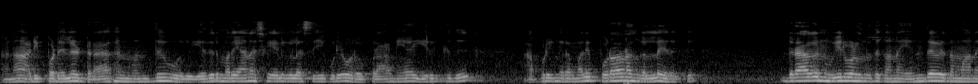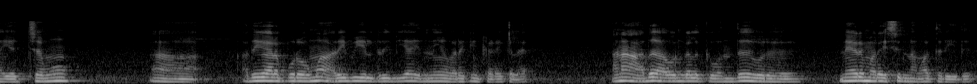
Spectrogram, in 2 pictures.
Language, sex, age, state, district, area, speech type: Tamil, male, 45-60, Tamil Nadu, Sivaganga, rural, spontaneous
